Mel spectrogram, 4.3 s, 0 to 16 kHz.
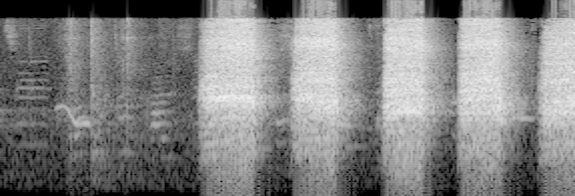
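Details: A young pet pair of Eclectus parrots, set off by whistling in a TV song, give five loud, harsh, broadband screams about every 0.6 seconds after a brief whistled note. They scream at every whistle they hear.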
